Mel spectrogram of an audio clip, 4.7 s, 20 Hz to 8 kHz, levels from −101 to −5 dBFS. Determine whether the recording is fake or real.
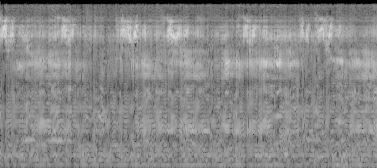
fake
